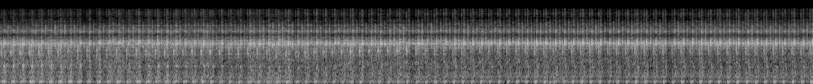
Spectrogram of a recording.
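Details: Honda XL125R: steady single-cylinder idle at about 3-4 beats a second with a sharp, high metallic chatter on top; abnormal engine noise at idle, cause unclear.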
